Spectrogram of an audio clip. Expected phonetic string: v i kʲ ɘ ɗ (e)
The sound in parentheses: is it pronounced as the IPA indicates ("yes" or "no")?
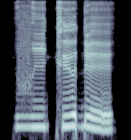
yes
